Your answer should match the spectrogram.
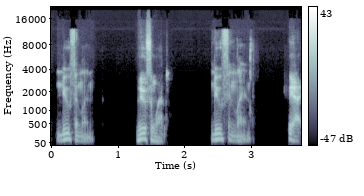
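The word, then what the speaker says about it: Newfoundland: pronounce it so it's New Finland New Finland New Finland yeah you got to get that D on the end yeah so you don't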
